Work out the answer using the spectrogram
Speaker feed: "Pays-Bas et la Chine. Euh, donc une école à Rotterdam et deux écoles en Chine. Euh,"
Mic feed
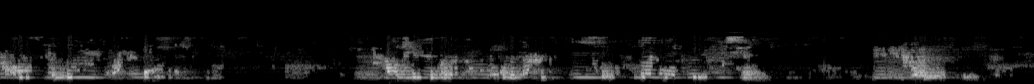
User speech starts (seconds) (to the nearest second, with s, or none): none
